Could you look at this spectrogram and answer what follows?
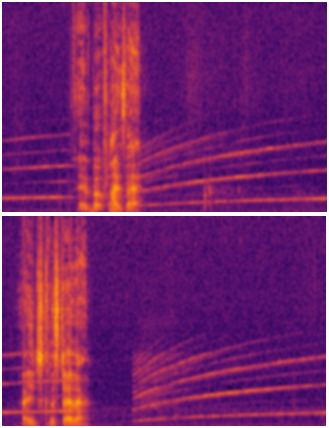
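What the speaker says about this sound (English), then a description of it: "Hey, do you hear that fire alarm?" A fire alarm rings with a steady, slowly rising electronic tone in the video game Life Is Strange, repeating in long sweeps while a person talks over it.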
